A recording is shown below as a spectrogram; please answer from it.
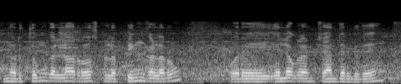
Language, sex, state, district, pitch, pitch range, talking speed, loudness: Tamil, male, Tamil Nadu, Kanyakumari, 140 Hz, 135-150 Hz, 165 wpm, -15 LUFS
